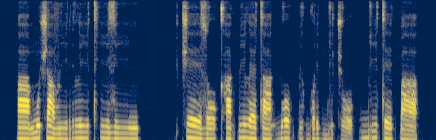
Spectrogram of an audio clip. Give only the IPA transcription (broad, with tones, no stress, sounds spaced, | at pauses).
aː˨ m ũ˦ ʃ a˦˨ v iː˨ r l iː˦ tʰ iː˦ z iː˦ ŋ | t͡ʃ eː˦˨ z oː˨ kʰ a˨ k͡p i˦ l ɛ˨˦ t aː˨ ɡ͡b oː˦˨ k͡p i˨ ɡʷ ɛ˦ ɾ i˦ ɡ͡b i˨˦ t͡ʃ o˨ | ɡ͡b iː˦ t eː˨ k͡p a˨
